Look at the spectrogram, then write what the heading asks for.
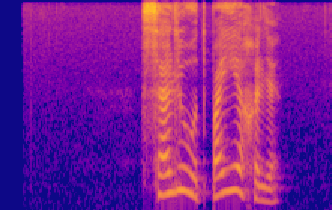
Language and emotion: Russian, positive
